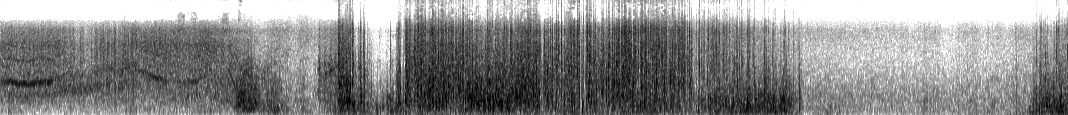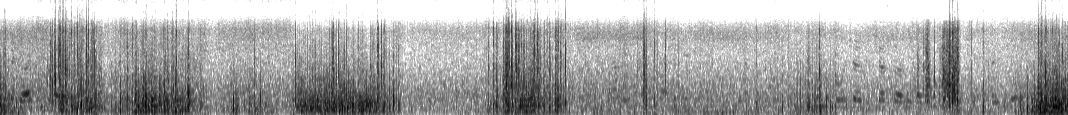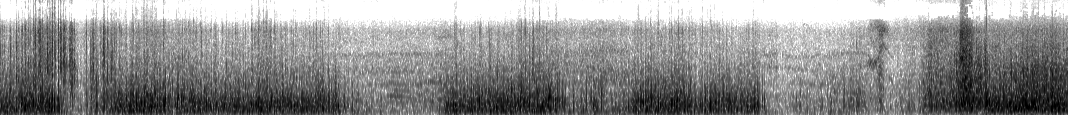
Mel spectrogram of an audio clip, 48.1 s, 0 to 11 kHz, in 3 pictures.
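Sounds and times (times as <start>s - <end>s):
sharp crackles: 0.0s - 48.0s
wind buffeting microphone: 0.0s - 48.0s.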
